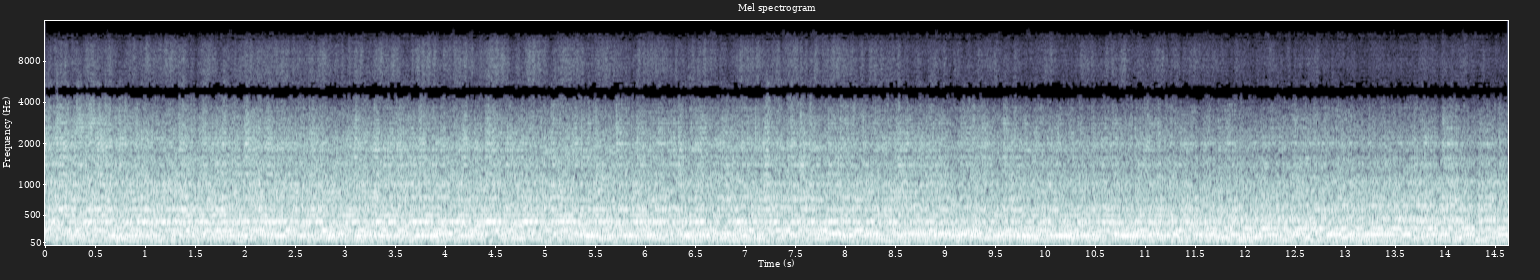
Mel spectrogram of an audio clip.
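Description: Electric guitars play a loud, droning piece through a large hall's speakers.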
